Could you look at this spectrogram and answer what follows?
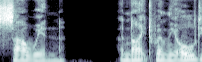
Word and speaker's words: Samhain: They called this time someh pronounced sawin.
